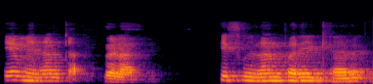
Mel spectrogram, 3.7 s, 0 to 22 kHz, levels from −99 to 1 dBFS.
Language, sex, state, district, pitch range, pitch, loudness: Hindi, male, Uttar Pradesh, Etah, 165-180 Hz, 170 Hz, -24 LUFS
